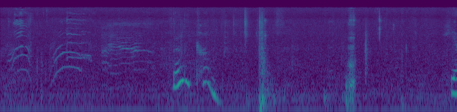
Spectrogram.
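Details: Kittens meowing: several short, rising-then-falling tonal mews in quick succession near the start, then a lower, wavering mew a couple of seconds later, with people talking softly and small knocks and handling noises in a small room.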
